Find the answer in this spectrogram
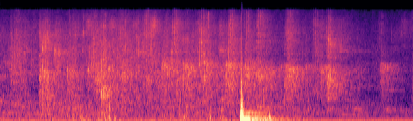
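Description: A few scattered hand claps, then one loud, deep thump about two and a half seconds in from a handheld microphone being bumped or handled.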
